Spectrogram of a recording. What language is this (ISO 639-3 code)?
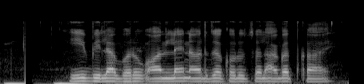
mar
